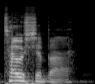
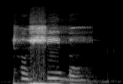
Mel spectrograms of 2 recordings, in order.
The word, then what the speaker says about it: Toshiba: I claimed that the way to pronounce Toshiba was Toshiba,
